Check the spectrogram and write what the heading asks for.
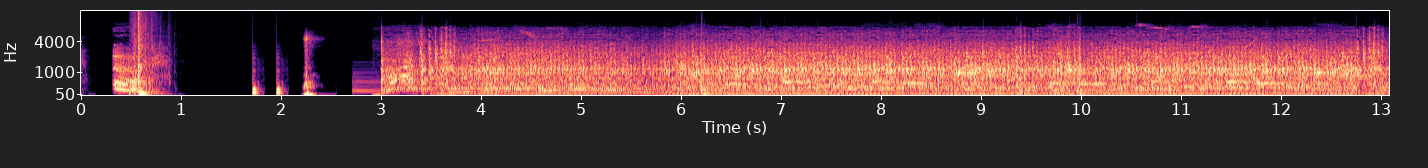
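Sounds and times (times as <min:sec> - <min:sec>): tractor engine idling: 0:03.0 - 0:13.0.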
